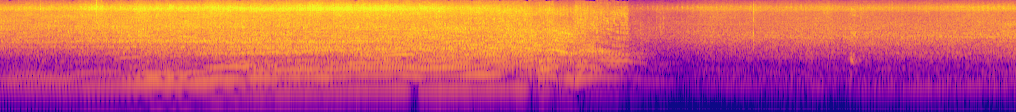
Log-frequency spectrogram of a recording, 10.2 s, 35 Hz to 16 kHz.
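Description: Off-road 4x4 vehicle's engine revving hard, climbing in pitch for several seconds, then the throttle is let off suddenly about six seconds in and it falls back to a quieter, steady run.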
